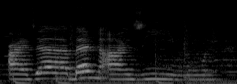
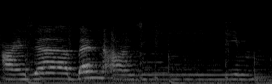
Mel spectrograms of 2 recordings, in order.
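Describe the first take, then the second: First: The last word keeps its full vowel ending. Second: The last word drops its ending, vowel lengthened. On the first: The reading continues without stopping. "lafalnya itu azaban azimun" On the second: The reader stops at this word. "ketika diwakofkan maka bacaannya adalah azaban azim"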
